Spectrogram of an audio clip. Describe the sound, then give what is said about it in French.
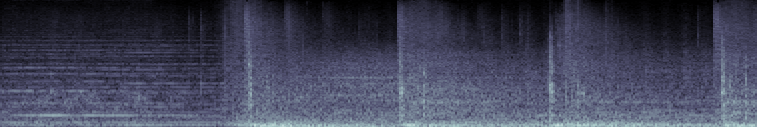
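Horned males clashing heads in a fight over a female, with four heavy, booming impacts at uneven intervals over a continuous low rumble. “Un combat pour ses faveurs s'engage.”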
